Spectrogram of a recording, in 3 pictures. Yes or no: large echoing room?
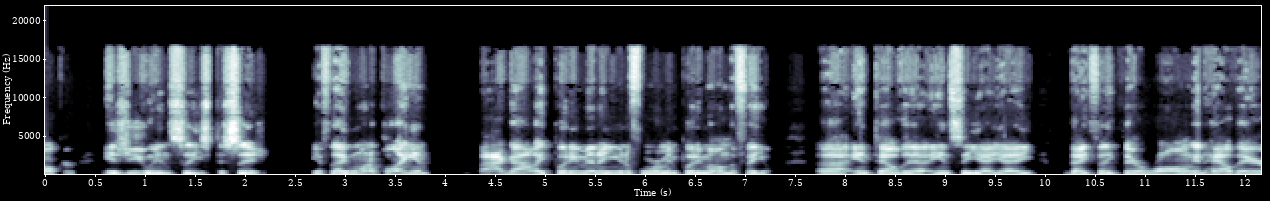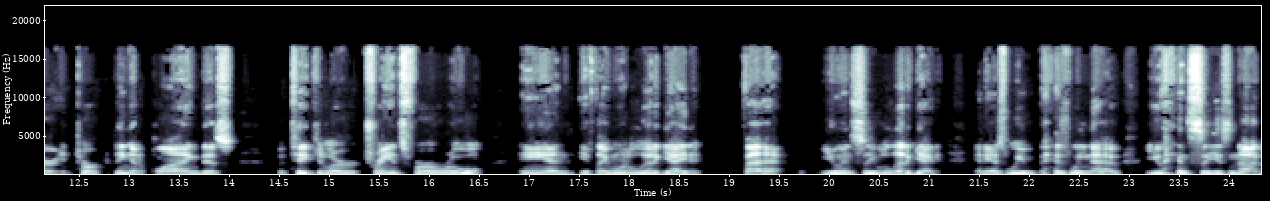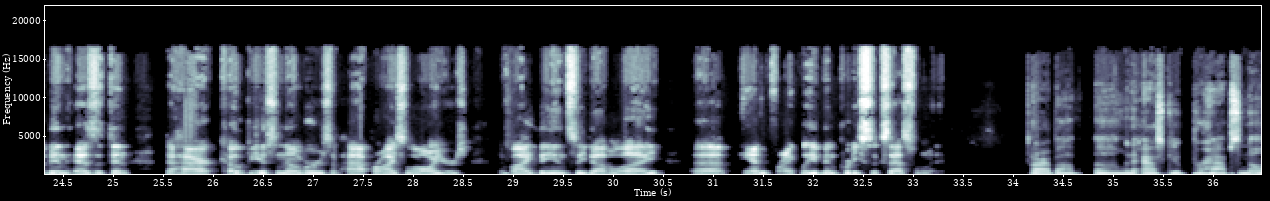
no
